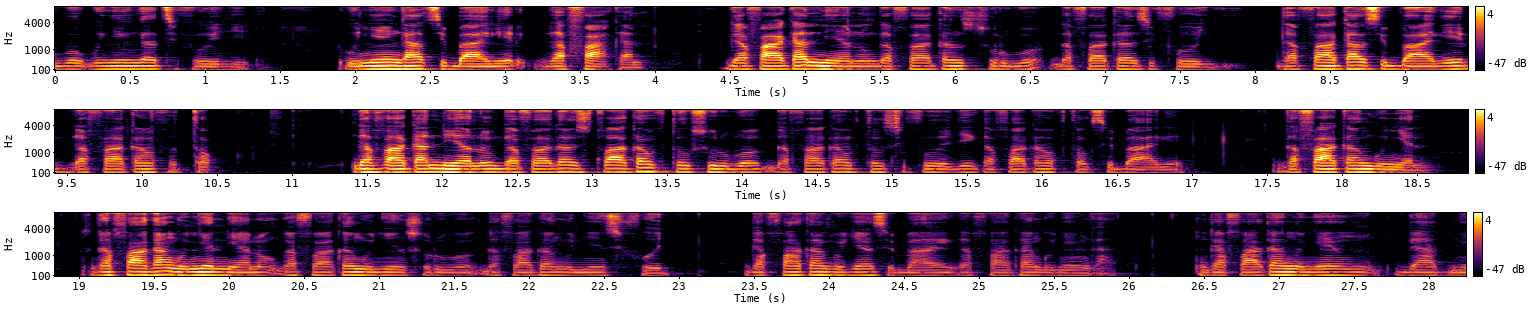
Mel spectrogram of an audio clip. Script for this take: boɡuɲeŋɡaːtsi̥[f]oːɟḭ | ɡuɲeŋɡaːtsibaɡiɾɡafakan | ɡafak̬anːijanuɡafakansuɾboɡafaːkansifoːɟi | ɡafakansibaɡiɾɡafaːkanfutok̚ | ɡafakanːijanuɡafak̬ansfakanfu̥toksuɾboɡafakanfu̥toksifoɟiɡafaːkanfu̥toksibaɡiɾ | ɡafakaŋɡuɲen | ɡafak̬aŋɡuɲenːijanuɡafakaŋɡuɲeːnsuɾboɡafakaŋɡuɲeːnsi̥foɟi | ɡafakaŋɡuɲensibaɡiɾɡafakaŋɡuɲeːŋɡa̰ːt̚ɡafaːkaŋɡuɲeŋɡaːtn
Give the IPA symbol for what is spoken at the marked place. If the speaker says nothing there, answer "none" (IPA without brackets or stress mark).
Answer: f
